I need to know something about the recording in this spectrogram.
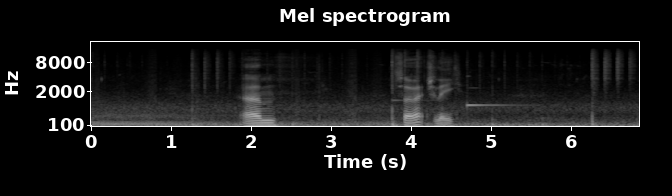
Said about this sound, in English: I'm standing in the car park and I can't see the other end of the park or even the sides of the park, the trees. But it's nice how you do actually see some trees in the midst of the fog.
